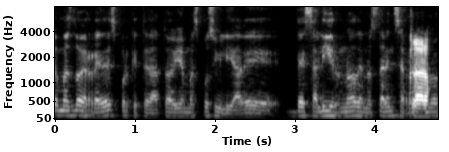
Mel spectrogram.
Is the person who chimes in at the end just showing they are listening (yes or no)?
yes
